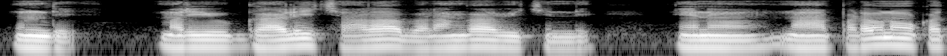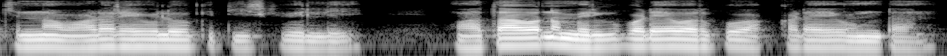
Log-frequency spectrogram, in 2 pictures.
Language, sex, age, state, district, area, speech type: Telugu, male, 30-45, Andhra Pradesh, East Godavari, rural, spontaneous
